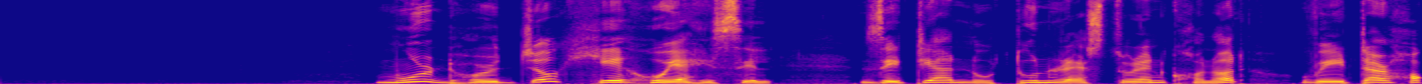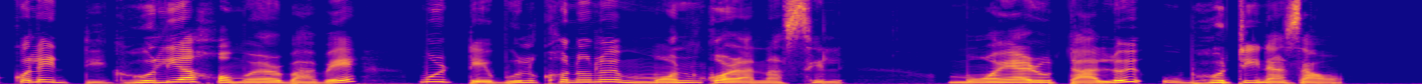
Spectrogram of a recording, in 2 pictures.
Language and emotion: Assamese, disgusted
